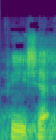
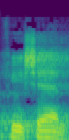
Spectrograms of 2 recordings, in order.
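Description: First: The hamza is said as a silent glottal stop. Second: The hamza is replaced by a long vowel. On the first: The speaker calls it right. "بسكون الهمز" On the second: The speaker calls it wrong. "بإبدال الهمزة"

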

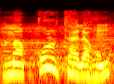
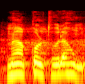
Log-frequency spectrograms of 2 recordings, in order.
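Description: First: The t of the verb carries an a vowel. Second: The t of the verb carries a u vowel. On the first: The speaking is attributed to God. "نسبها إلى من؟ أصبحت لله عز وجل" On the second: The speaker says he himself spoke. "التاء هذه تاء الفاعل"

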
